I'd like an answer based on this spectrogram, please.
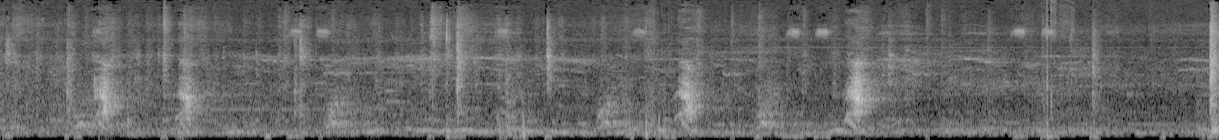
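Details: Pet dog barking at something unseen indoors; several short, sharp barks spaced irregularly a second or more apart over a low steady background hum, with faint human voices between.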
